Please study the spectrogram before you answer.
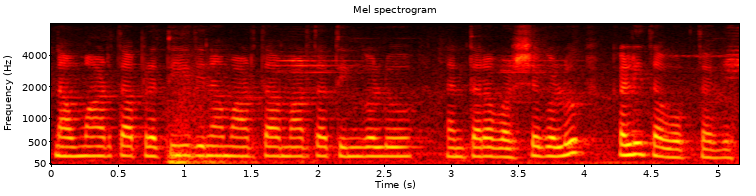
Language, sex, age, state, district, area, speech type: Kannada, female, 45-60, Karnataka, Bangalore Rural, rural, spontaneous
